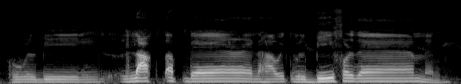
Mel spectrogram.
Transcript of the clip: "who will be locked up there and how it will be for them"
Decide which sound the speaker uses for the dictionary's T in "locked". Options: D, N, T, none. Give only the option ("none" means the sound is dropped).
T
